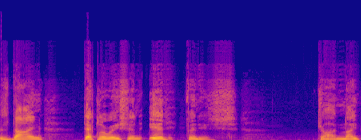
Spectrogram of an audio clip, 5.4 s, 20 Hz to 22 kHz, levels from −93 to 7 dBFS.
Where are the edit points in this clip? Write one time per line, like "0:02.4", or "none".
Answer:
0:02.8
